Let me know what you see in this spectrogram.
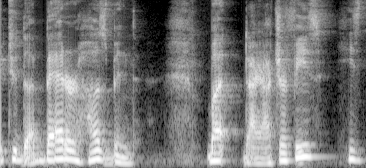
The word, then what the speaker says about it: Diotrephes: He says, I wrote to the church, but Diotrephes, I've heard it pronounced either way. We'll say Diotrephes.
